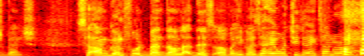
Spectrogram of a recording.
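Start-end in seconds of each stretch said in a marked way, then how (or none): 2.6-3.5 high, loud call to turn around; mock shout. Masseur calling out to him to turn around. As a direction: bark it like an annoyed masseur.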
